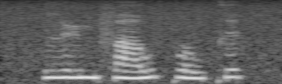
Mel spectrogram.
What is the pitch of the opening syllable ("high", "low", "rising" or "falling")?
low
